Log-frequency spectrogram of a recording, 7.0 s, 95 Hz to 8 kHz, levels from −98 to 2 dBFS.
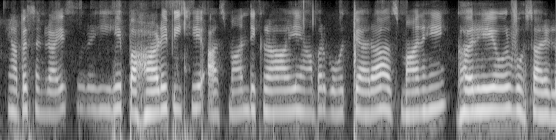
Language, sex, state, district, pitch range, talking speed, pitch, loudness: Kumaoni, female, Uttarakhand, Uttarkashi, 225-250 Hz, 225 wpm, 240 Hz, -17 LUFS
